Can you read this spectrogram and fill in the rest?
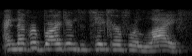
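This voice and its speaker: A woman's voice: fairly high pitch, fairly quick, lightly acted. A woman playing a sickly, bitter, complaining farm wife with old-fashioned rural phrasing in an amateur period drama. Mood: bitter, hard. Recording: muffled audio, distant microphone.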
